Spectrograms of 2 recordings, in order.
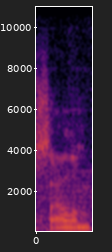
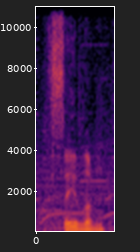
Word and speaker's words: Salem: a new town of salum game damn it Eevee I told you how to pronounce it sal sal Sigma got it right Salem you know where the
